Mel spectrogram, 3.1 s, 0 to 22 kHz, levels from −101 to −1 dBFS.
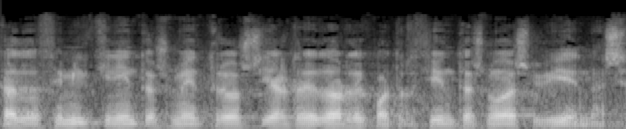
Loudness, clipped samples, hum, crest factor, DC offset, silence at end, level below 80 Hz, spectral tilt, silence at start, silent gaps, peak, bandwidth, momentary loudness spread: -23 LUFS; under 0.1%; none; 18 dB; under 0.1%; 0 s; -50 dBFS; -5 dB/octave; 0 s; none; -6 dBFS; 13 kHz; 5 LU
